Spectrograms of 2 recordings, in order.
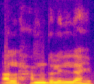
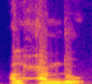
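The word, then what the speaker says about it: الحمد لله: আমরা ভুল করে ফেলেন যেমন আলহামদুলিল্লাহি পড়ি হ দিয়ে হ দিয়ে যদি আপনি উচ্চারণ করেন আর পড়েন এটা শুদ্ধ হবে না আলহামদু ভালো করে উচ্চারণ করবেন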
